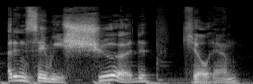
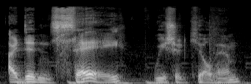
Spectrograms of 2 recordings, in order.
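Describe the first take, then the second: First: The stress is on the word should. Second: The stress is on the word say.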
